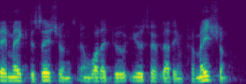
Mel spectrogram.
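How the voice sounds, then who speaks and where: A man speaks at a moderate pace. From Netherlands. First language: Dutch. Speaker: professor. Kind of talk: conference lecture. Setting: conference room with audience.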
